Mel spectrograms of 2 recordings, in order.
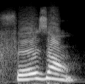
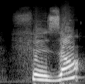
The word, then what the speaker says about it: faisons: on va mettre faisant toujours faison qui s'écrit faison mais je dois pas la lire comme ça c'est pas correct je lis faisant et j'écris fait nous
